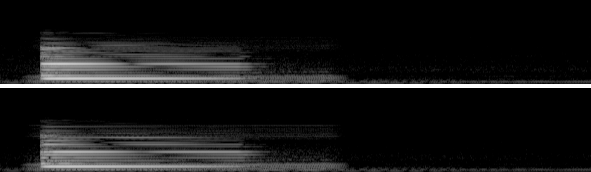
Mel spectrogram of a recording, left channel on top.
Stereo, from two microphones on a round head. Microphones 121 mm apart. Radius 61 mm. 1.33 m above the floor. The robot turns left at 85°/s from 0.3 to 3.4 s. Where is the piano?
Straight behind, 0.6 m; by 2.4 s 10° left, 0.6 m.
